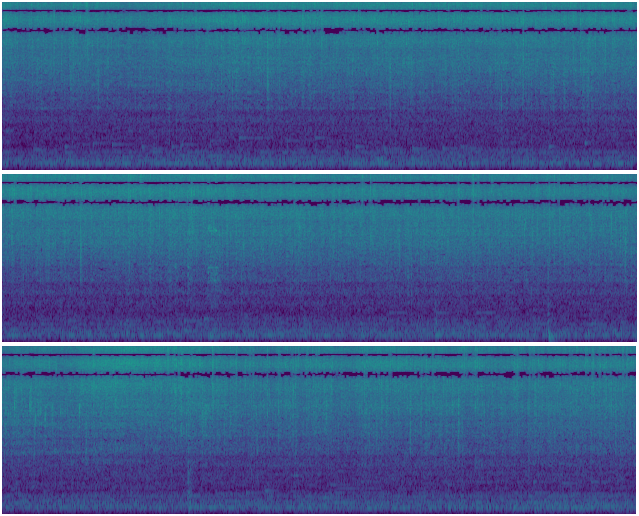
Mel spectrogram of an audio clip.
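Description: Pork-belly-wrapped tofu rolls sizzling steadily in hot oil and butter in a frying pan, with one sharp knock about two-thirds of the way through.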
